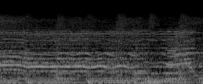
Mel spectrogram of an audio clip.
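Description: Live gospel music: a woman's lead voice holds a long note with vibrato over a band, then moves to new notes near the end.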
